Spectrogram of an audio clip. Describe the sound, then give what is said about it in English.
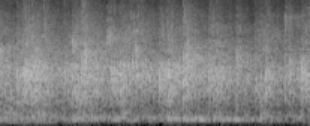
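Scattered applause from three people, a light, uneven patter of handclaps that stays at a steady, moderate level for about two seconds with no voices. “Yeah, it's okay to clap, by the way.”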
